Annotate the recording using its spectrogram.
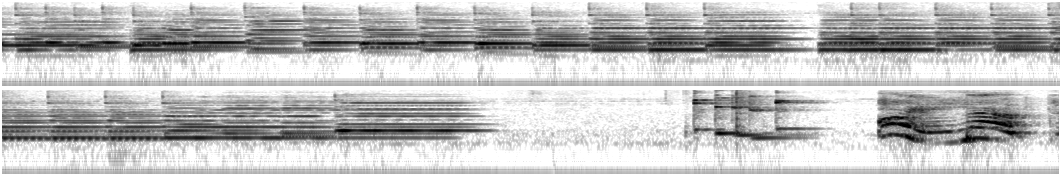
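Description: A VTech Shake & Sing Elephant Rattle playing a cheerful electronic chime melody through its small speaker, which stops about three-quarters of the way through. Near the end, the toy's recorded voice starts a sing-song phrase.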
